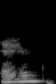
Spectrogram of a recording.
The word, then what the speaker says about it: Azure: ja ik, het Azure. Ja, het is de Engelse uitspraak.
